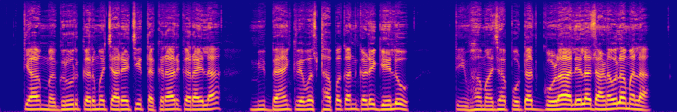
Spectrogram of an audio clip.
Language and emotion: Marathi, fearful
